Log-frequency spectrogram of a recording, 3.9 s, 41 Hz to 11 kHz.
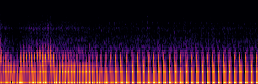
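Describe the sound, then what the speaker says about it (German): A KTM LC4 690 single-cylinder engine idles with its valve clearance audibly ticking, a fast steady mechanical tick riding over the thumping idle after a brief louder rev at the start, close and loud. "Dieses Tick, Tick, Tick, Tick, Tick, Tick. Das ist euer Ventilspiel."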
